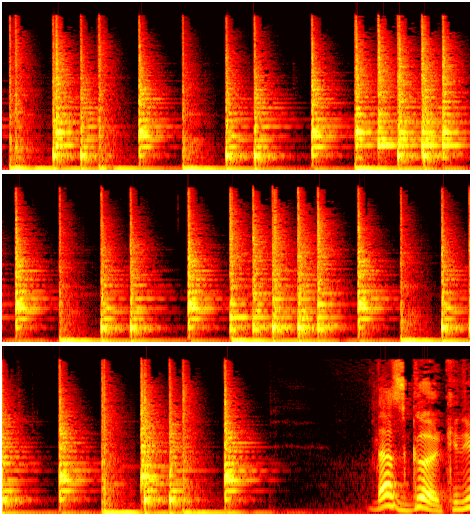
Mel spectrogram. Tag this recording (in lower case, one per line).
playing djembe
